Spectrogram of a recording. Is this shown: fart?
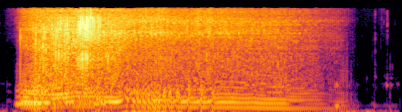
yes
